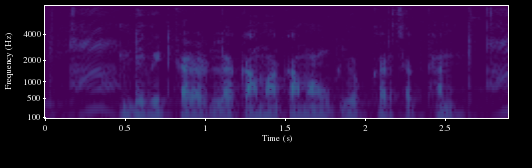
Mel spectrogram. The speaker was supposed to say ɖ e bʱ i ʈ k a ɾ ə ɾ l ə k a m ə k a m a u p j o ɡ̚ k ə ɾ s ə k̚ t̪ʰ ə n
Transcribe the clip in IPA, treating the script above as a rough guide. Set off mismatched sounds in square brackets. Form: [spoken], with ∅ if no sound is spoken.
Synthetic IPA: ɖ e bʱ i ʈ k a ɾ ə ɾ l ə k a m [a] k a m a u p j o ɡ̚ k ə ɾ s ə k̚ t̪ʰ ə n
